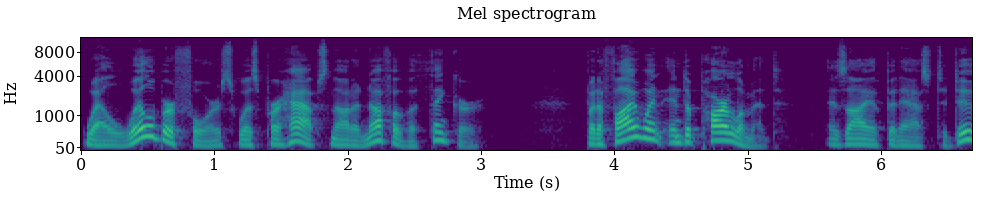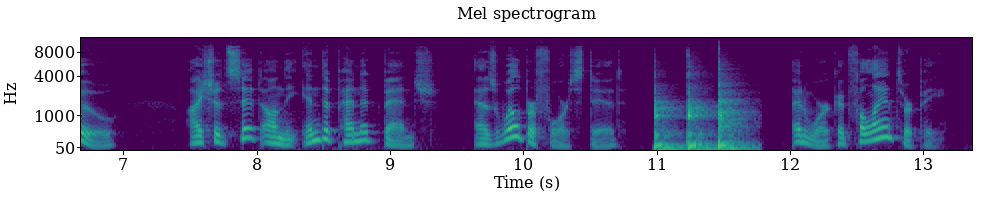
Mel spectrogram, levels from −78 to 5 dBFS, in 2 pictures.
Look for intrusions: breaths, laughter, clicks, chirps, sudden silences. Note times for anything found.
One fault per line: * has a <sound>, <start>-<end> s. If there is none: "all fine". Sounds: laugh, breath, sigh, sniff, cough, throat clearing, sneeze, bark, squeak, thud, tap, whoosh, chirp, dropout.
* has a thud, 11.0-11.8 s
